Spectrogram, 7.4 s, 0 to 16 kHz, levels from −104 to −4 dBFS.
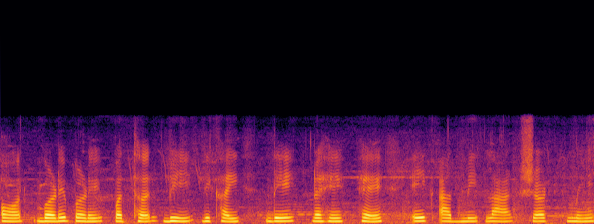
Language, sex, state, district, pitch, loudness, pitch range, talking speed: Hindi, female, Chhattisgarh, Sukma, 230 Hz, -16 LUFS, 225-240 Hz, 115 wpm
